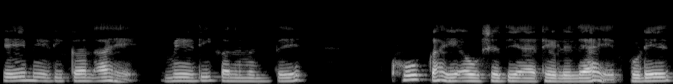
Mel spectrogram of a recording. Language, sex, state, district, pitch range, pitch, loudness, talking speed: Marathi, female, Maharashtra, Pune, 155-175 Hz, 160 Hz, -20 LUFS, 100 wpm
